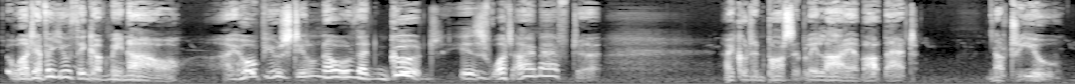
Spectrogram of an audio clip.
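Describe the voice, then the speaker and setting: An older idealistic mayor in an audio drama, deeply creaky and husky. He speaks slowly and haltingly, with earnest, pleading swings of pitch. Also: no echo, exaggerated voice. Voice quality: gravelly, husky. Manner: halting, deliberate, muttering to himself.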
